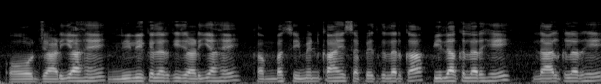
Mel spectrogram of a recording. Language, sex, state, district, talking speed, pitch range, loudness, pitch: Hindi, male, Bihar, Purnia, 200 wpm, 140-155 Hz, -26 LUFS, 150 Hz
